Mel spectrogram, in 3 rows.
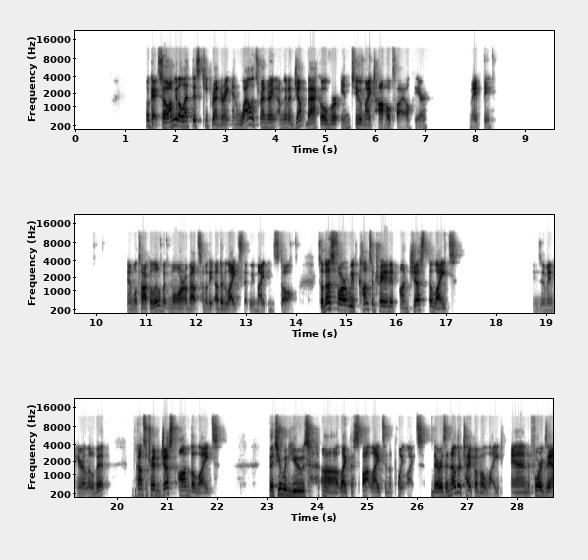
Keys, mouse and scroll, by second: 6.5 click, 8.8 click, 10.7 right click, 12.0 click, 14.7 click, 18.6 right click, 19.0 scroll, 19.7 scroll, 20.3-20.8 scroll, 21.3-21.8 scroll, 22.2 Escape, 22.9 F15.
